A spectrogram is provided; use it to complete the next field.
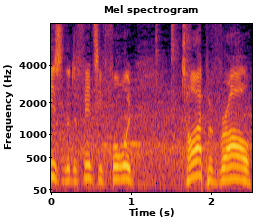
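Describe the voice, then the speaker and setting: Over noticeable background noise, a man with an Australian accent talks at a fairly quick pace in an animated, enthusiastic tone. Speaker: sports commentator. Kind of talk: live sports commentary. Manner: animated, enthusiastic, punchy calling.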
